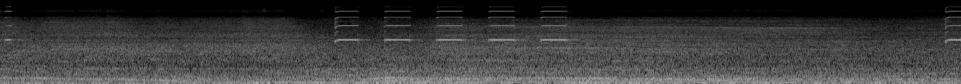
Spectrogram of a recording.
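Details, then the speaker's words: HR28 machine after replacing a distorted rubber clutch coupling on site, clutch spinning freely: even, steady motor hum and pump drone with no knocking, a few short beeps; normal running, noise fixed. "so machine is on now and then um let's go to motor info motor is running just fine sounds good nice and"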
